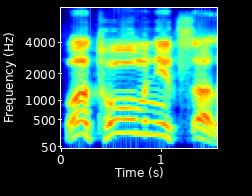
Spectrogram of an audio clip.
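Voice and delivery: very high, slow squeal of praise. A narrator's reading. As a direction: squeal it out with delight. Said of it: "заверещал Мартин".

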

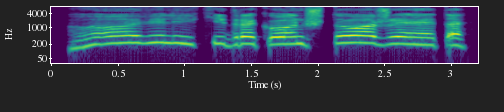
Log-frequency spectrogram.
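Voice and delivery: very high, frightened wail; frightened hissing. A narrator's reading. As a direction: shriek in fear. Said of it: "шипели испуганные удавихи". (испуганные удавихи шипят высоко)

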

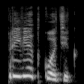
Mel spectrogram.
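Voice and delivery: put-on high, delighted little girl; a small girl greets a cat. A narrator's reading.

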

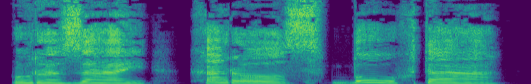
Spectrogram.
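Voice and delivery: high, loud halting broken Russian. A narrator's reading. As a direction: shout the words like a learner of broken Russian. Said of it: "начали они объясняться на ломаном русском".

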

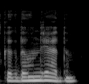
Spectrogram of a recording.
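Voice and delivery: usual speaking voice

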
